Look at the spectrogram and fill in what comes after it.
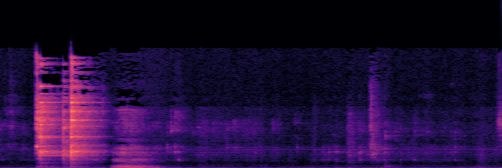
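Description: A man chewing a mouthful of beef burrito bowl. Two sharp clicks come less than a second in, then a short falling "mmm", then soft chewing sounds.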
